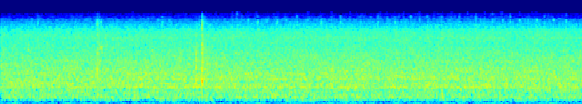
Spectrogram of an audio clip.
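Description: Steady, even rushing hiss with no engine tone, and two faint clicks about one and two seconds in.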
